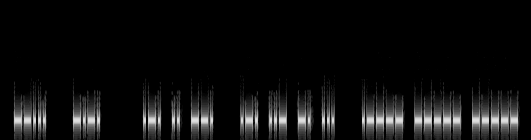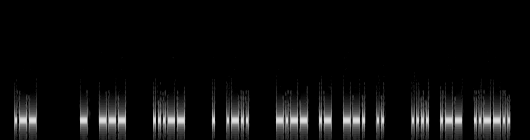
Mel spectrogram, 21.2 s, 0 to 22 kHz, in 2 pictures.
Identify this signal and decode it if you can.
Morse code, heard as a keyed tone, about 25 wpm, spaced as for 20 wpm, 570 Hz. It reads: 7 C RIG RUNS 100 W TO 3 EL YAGI HW?
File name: qso208 20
